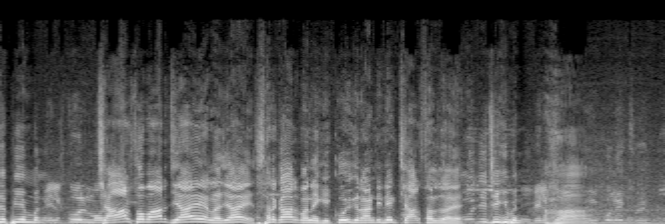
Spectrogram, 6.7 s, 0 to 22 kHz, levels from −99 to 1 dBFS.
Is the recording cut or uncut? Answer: uncut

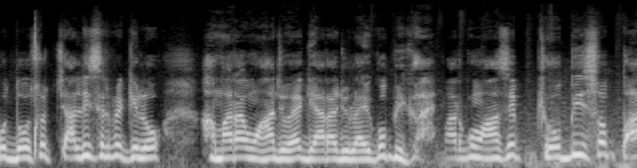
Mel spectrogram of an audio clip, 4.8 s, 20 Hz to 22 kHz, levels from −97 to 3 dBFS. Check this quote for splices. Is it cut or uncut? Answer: cut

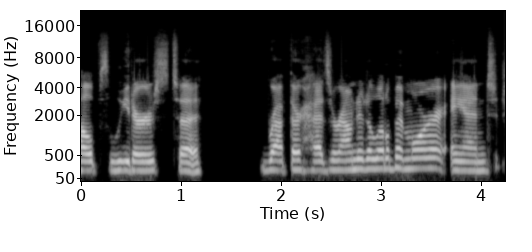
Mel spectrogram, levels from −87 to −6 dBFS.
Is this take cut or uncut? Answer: uncut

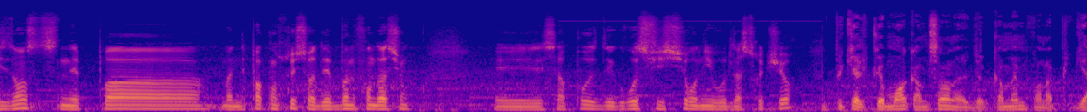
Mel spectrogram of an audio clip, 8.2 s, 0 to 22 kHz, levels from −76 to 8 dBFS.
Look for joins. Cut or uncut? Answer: cut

